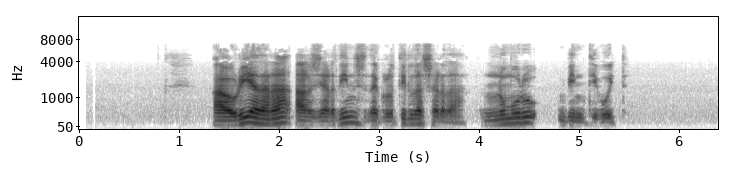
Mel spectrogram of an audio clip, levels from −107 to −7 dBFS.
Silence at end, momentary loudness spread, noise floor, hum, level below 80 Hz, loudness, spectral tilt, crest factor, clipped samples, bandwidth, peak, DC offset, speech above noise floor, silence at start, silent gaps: 1.05 s; 18 LU; -72 dBFS; none; -72 dBFS; -26 LUFS; -6.5 dB/octave; 22 dB; under 0.1%; 7.2 kHz; -6 dBFS; under 0.1%; 46 dB; 1.35 s; none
